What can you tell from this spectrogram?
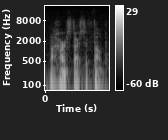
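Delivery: normal talking voice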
